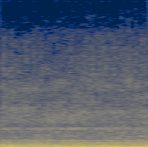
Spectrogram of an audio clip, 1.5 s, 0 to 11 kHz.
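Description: A V12 turbocharged car engine gives a deep, steady rumble that throbs slightly, close by, with no clear revving over the short stretch.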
